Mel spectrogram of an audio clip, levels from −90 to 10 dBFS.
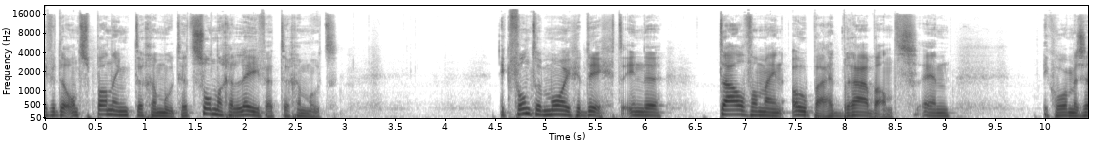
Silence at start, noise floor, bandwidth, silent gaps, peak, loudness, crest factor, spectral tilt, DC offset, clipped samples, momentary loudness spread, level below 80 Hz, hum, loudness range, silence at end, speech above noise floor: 0 s; -65 dBFS; 19 kHz; none; -4 dBFS; -20 LUFS; 16 dB; -5.5 dB/octave; under 0.1%; under 0.1%; 10 LU; -44 dBFS; none; 4 LU; 0 s; 46 dB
